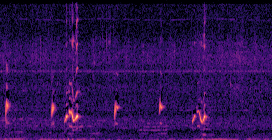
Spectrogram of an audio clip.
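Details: Sooty-headed bulbul recorded in the wild as a training song for caged birds: short, bubbly, rising-and-falling whistled phrases spaced about a second apart, with a low rumbling hum underneath.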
